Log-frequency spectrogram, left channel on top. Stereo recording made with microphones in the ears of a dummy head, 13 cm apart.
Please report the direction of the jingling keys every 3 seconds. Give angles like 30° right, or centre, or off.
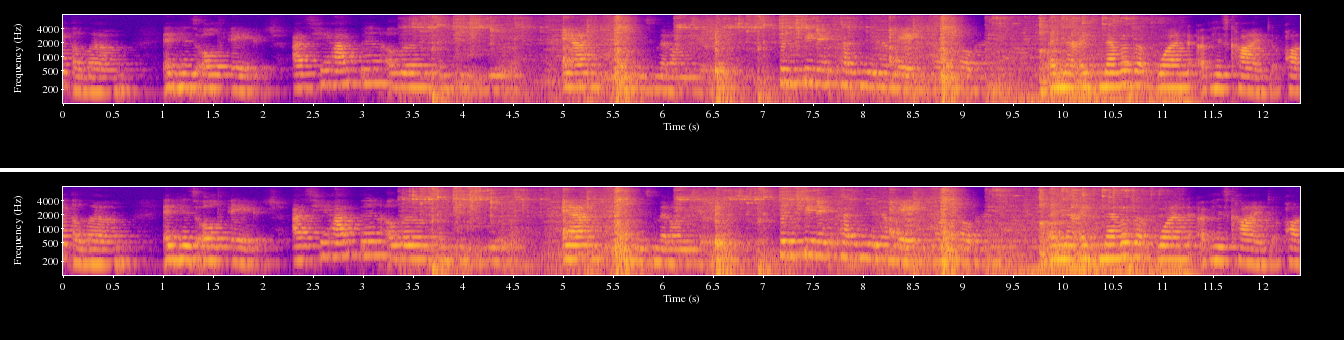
off, 10° right, 20° left, 10° right.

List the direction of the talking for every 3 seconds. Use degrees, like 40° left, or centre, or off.
20° right, 10° right, centre, 30° left.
